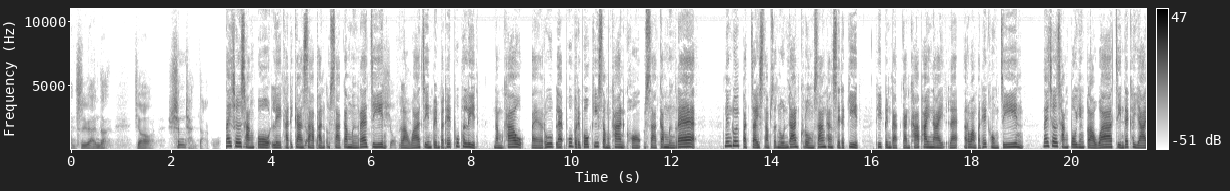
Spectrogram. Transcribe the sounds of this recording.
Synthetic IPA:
nt͡sɹ̩˥˩ɥɛ˧˥nd̪ə˧ | t͡ɕjɑ˥˩ʊ | ʂɤ˥ŋʈ͡ʂʰa˨˩nt̪a˥˩kwɔ˧˥na˧jt͡ɕʰɤː˧t͡ɕʰa˩˦ŋpoː˧leː˧kʰaː˧t̪ʰi˦˥kaː˧nsaː˨˦a˦pʰa˧nʔʔu˨˩t̪̚saː˩˦a˦˥ka˧mːɯ˧əŋɾɛː˥˩t͡ɕiː˧nklaː˨˩wːaː˥˩t͡ɕiː˧npe˧npɾa˧t̪ʰeː˥˩t̪̚pʰuː˥˩pʰa˧li˨˩t̪̚ | na˧mkʰa˥˩wpɛː˧ɾuː˥˩p̚lɛ˦˥ʔpʰuː˥˩bɔː˧ɾi˧˥pʰoː˥˩k̚t̪ʰiː˥˩sa˩˦mkʰa˧nkʰɔː˩˦ŋʔu˨˩saː˨˦a˦˥ka˧mːɯ˧əŋɾɛː˥˩ | nɯ˥˩ŋdu˥˩əjpa˨˩t̪̚t͡ɕa˧jsa˧na˨˩p̚sa˧nu˨˩˦ndaː˥˩nkʰɾoː˧ŋsaː˥˩ŋt̪ʰaː˧ŋse˨˩t̪ʰːa˧ki˨˩t̪̚ʰːiː˥˩pe˧nbɛː˨˩p̚kaː˧nkʰaː˦˥pʰaː˧jna˧jlɛ˦˥ʔɾa˧waː˨˩ŋpɾt̪ʰeː˥˩t̪̚kʰɔː˩˦ŋt͡ɕiː˧n | na˧jt͡ɕʰɤː˧t͡ɕʰaː˩˦ŋpoː˧ja˧ŋkla˨˩wːaː˥˩t͡ɕiː˧ndaː˥˩jkʰa˧jaː˦˥

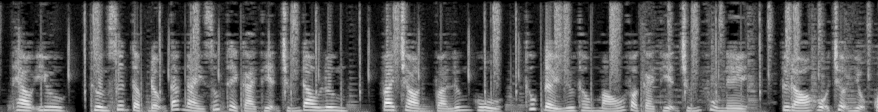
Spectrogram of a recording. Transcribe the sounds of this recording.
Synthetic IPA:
t̪ʰɛ˧wʔi˧wt̪ʰɨ˨˩əŋswi˧ənt̪ə˨˩p̚ɗə̰˧˨wŋ͡mt̪aː˦˥k̚na˨˩jzu˦˥p̚t̪ʰe˧˩kaː˧˩jt̪ʰḭ˧˨ənt͡ɕɨ˨˦ŋɗa˧wlɨ˧ŋvaː˧jt͡ɕɔ˧˩nvaː˨˩lɨ˧ŋku˧˩t̪ʰu˦˥p̚ɗə˧˩jli˧wt̪ʰə˧wŋ͡mma˨˦wvaː˨˩kaː˧˩jt̪ʰḭ˧˨ənt͡ɕɨ˨˦ŋfu˧˩ne˨˩t̪ɨ˨˩ɗɔ˨˦ɦo̰˧˥t͡ɕə̰ː˧˨hi˧˨əwkw

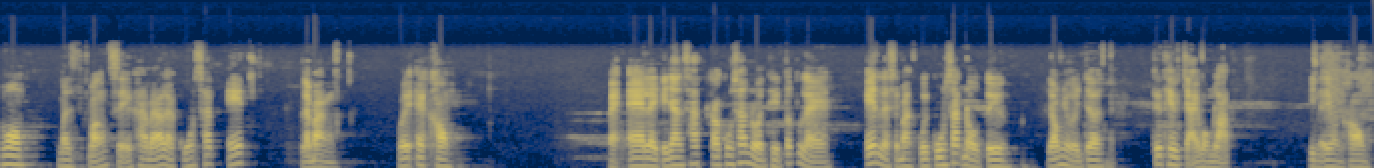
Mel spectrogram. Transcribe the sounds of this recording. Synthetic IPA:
ɗʊ˦ŋ͡mhə˧wŋ͡m | mï˨˩ŋ̟və̰˧˥nsɛ̰˧˥xaː˧ɓaː˨˦wlaː˨˩ku˨˦ənsa˦˥jk̚ʔɛ˦˥t̚ | laː˨˩ɓa˨˩ŋ | vəː˨˦jʔɛ˦˥t̚xə˧wŋ͡m | mɛ̰ː˧˨ʔɛː˧laː˨˩kaː˨˦jza˧ŋ̟sa˦˥k̚kɔ˨˦ku˨˦ənsa˦˥zo˨˩jt̪ʰi˨˩t̪ɨ˦˥t̚laː˨˩ | ʔɛː˦˥t̚laː˨˩sɛ̰˧˥ɓa˨˩ŋkwəku˨˦ənsa˦˥k̚ɗə˨˩wt̪i˧əŋ | zə˨˦wŋ͡mɲɨ˧ʔəː˧˩t͡ɕe˧n | t̪i˦˥ət̪ʰɛ˧wt͡ɕa̰ː˧˨jva˨˩wŋ͡mla̰˨˩t̚ | ki˨˩nʔi˧va˨˩ŋxə˧wŋ͡m

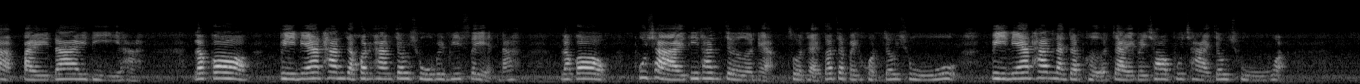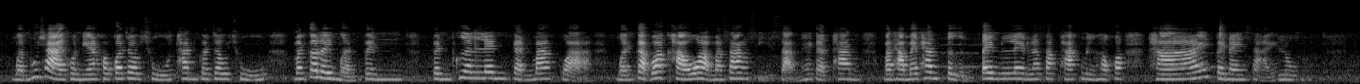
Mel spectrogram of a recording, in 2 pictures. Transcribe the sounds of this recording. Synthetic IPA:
a˥˩pa˧jdaː˥˩jdiː˧kʰa˥˩ | lɛː˦˥wkɔː˥˩ | piː˧ni˦˥ɐt̪ʰa˥˩nt͡ɕa˨˩kʰɔ˥˩nkʰaː˥˩ŋt͡ɕa˥˩wt͡ɕʰuː˦˥pe˧npʰi˦˥seː˨˩t̪̚na˦˥ | lɛː˦˥wkɔː˥˩ | pʰuː˥˩t͡ɕʰaː˧jt̪ʰiː˥˩t̪ʰa˥˩nt͡ɕɤː˧ni˥˩ɐsu˨˩ənja˨˩jkɔː˥˩t͡ɕa˨˩pe˧nkʰo˧nt͡ɕa˥˩wt͡ɕʰuː˦˥ | piː˧ni˦˥ɐt̪ʰa˥˩nːaː˥˩t͡ɕa˨˩pʰɤː˩˦t͡ɕa˧jpa˧jt͡ɕʰɔː˥˩pʰːuː˥˩t͡ɕʰaː˧jt͡ɕa˥˩wt͡ɕʰuː˦˥a̰˨˩ | mɯ˩˦ənpʰuː˥˩aː˧jkʰo˧nːi˦˥ɐkʰa˦˥wkɔː˥˩t͡ɕa˥˩wt͡ɕʰuː˦˥t̪ʰa˥˩nkɔː˥˩t͡ɕa˥˩wt͡ɕʰuː˦˥ma˧nkɔː˥˩lɤː˧jmɯ˩˦ənpe˧npe˧npʰɯ˥˩ənle˥˩nka˧nmaː˥˩kːwa̰ː˨˩ | mɯ˩˦ənka˨˩p̚waː˥˩kʰa˦˥wʔa˨˩maː˧saː˥˩ŋsiː˩˦sa̰˩˦nha˥˩jka˨˩p̚t̪ʰa˥˩n | maː˧t̪ʰa˧mha˥˩t̪ʰa˥˩nt̪ɯː˨˩nt̪e˥˩nle˥˩nlɛ˦˥wsa˨˩k̚pʰa˦˥k̚nɯ˧ŋkʰa˦˥wkɔː˥˩haː˦˥jpa˧jna˧jsaː˩˦jlo˧m

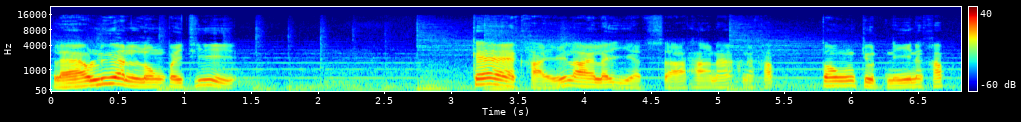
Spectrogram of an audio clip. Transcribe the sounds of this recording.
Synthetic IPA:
lɛː˦˥wlɯ˥˩ənlo˧ŋpa˧jt̪ʰiː˥˩ | kɛː˥˩kʰa˩˦jɾaː˧jla˧ʔi˨˩ət̪̚saː˩˦t̪ʰaː˧na˦˥ʔna˦˥kʰa˦˥p̚ | t̪o˧ŋt͡ɕu˨˩t̪̚niː˦˥na˦˥kʰa˦˥p̚

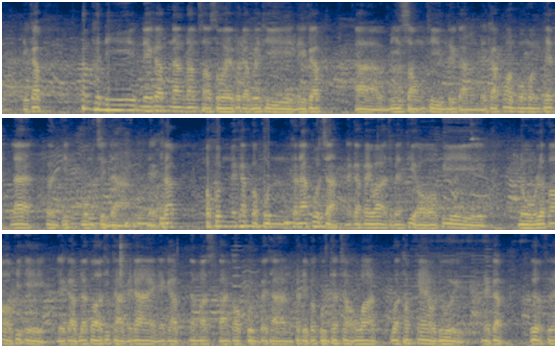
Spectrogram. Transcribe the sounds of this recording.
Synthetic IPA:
kʰɾa˦˥p̚ | k̪ʰa˥˩k̪ʰaː˧niː˧ni˥˩kʰa˦˥p̚naː˧ŋɾaː˧ŋsaː˨˦wsu˨˩˦əjpɾa˧da˨˩p̚weː˧t̪ʰiː˧ni˦˥˩kʰɾa˦˥p̚ | ʔaː˨˩miː˧sɔː˩˦ŋt̪ʰiː˧mdoː˧jka˧nːa˦˥˩kʰa˦˥p̚ːɔ˧npʰo˧mɯ˧ŋpʰe˦˥t̪̚lɛ˦˥pʰɤː˧npʰi˨˦˥t̪̚wo˧ŋt͡ɕʰi˨˩ndaː˧na˦˥˩kʰɾa˦˥˩p̚ | kʰa˧˩kʰu˧nːa˦˥kʰa˦˥p̚kʰɔː˨˩p̚kʰu˧nk̪ʰa˧na˦˥ʔpʰuː˥˩t͡ɕa˨˩t̪̚na˦˥kʰa˦˥p̚ma˥˩jwaː˥˩˨t͡ɕa˨˩pe˧npʰiː˥˩ʔɔː˧˩pʰiː˥˩ | nuː˩˦lɛː˦˥wkɔː˥˩pʰiː˥˩ʔeː˨˩k̚na˦˥kʰɾa˦˥p̚lɛː˦˥wkɔː˥˩t̪ʰiː˥˩kʰaː˨˧t̪ma˥˩jdaː˥˩jna˦˥kʰa˦˥p̚na˧mːaː˧sa˧˩kaː˧nʔʰɔː˧˩p̚kʰu˧npa˧jt̪ʰaː˧ŋpʰa˧deː˨˩pʰa˧kʰu˧nt̪ʰa˥˩nt͡ɕʰaː˥˩ŋʔaː˧waː˥˩t̪̚waː˥˩t̪ʰːa˥˩mkʰɛː˥˩wdu˥˩əj | na˥kʰɾa˦˥p̚ | pɯː˥˩əfɯː˦˥

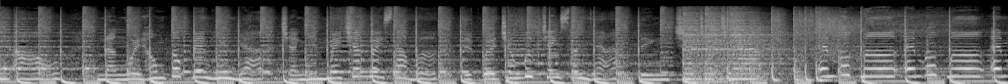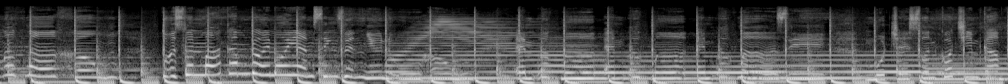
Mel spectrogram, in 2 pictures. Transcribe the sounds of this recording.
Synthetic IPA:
ʔaː˧wnaː˨˩ŋːo˨˩jɦə˧wŋ͡mt̪ə˦˥wk͡p̚ɗɛ˧nhi˧nɲa̰ː˧˨t͡ɕaː˨˩ŋɲi˨˩nmə˧jt͡ɕaː˧˥ŋ̚va˧jsaː˧ɓəː˨˩k̚t̪i˨˩t̚vəː˨˦jt͡ɕɔ˧wŋ͡mɓɨ˦˥ək̚t͡ɕa˧jŋ̟swə˧nɲa̰ː˧˨t̪ï˨˩ŋ̟t͡ɕi˧t͡ɕɔ˧˩t͡ɕaː˧˩ʔɛ˧mʔɨ˦˥ək̚məː˧˩ʔɛ˧mʔɨ˦˥ək̚məː˧˩ʔɛ˧mʔɨ˦˥ək̚məː˧˩xə˧wŋ͡mt̪ṵ˧˨jswə˧nmaː˨˦t̪ʰa˨˦˥mɗo˧jmo˧jʔɛ˧msï˧ŋ̟zwḭ˧˨nɲɨ˧nṵ˧˨jhə˧wŋ͡mʔɛ˧mʔɨ˦˥ək̚məː˧ʔɛ˧mʔɨ˦˥ək̚məː˧ | ʔɛ˧mʔɨ˦˥ək̚məː˧zi˨˩ | mo˨˩t̚t͡ɕəː˨˩jswə˧nkɔ˨˦t͡ɕi˧mkaː˨˩m

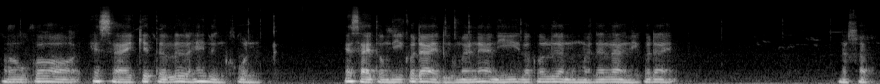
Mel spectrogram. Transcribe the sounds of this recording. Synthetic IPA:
wa˧wkɔː˥˩ʔɛ˦˥t̪̚sa˧jke˦˥t̪ːɤː˧lɤː˥˩ɦa˥˩jnɯ˨˩ŋkʰo˧n | ʔɛ˦˥sa˧˥jt̪o˧ŋniː˦˥kɔː˥˩daː˥˩jɾɯː˩˦maː˧naː˥˩niː˦˥lɛː˦˥wkɔː˥˩lɯ˥˩ənlo˧ŋmaː˧daː˥˩nɾaː˥˩ŋniː˦˥kɔː˥˩daː˥˩j | na˦˧˥kʰɾa˦˥p̚

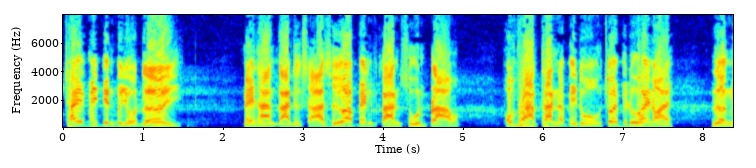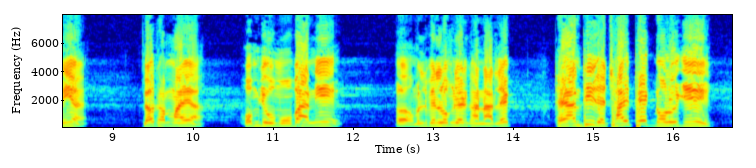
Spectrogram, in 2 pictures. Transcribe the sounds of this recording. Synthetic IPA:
t͡ɕʰa˦˥jma˥˩jpe˧npɾa˧joː˨˩t̪̚lɤː˧j | na˧jt̪ʰaː˧ŋkaː˧nsɯ˨˩k̚sa̰ː˩˦sɯː˨˦waː˧˩pe˧nkaː˧nsuː˩˦nplaː˨˩w | pʰo˨˦mfaː˨˩k̚t̪ʰa˥˩nʔa˨˩pa˧jduː˧t͡ɕʰu˥˩əjp̬a˧jduː˧ha˥˩jnɔː˨˩j | ɾɯ˥˩əŋniː˦˥˩ʔa˨˩ | lɛː˦˥wt̪ʰa˧mːa˧jʔa˨˩ | pʰo˩˦mjuː˨˩muː˨˩baː˧˥˩nːiː˦˥˩ | ʔɤː˧˩ma˧npe˧nɾo˧ŋɾi˧ənkʰa˧naː˨˩t̪̚le˦˥k̚ | t̪ʰɛː˨˩ʔa˧nt̪ʰiː˥˩t͡ɕa˨˩t͡ɕʰa˦˥jt̪ʰe˦˥k̚noː˧loː˧jiː˧

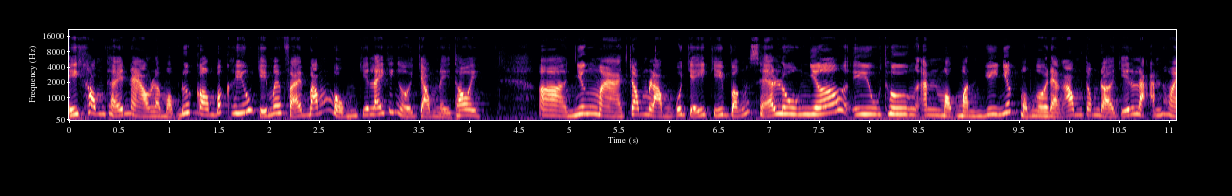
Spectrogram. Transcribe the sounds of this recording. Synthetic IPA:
t͡ɕḭ˧˥xə˧wŋ͡mt̪ʰe˧˩naː˨˩wlaː˨˩mo˨˩t̚ɗɨ˨˦əkɔ˧nɓə˦˥t̚xi˨˦əwt͡ɕḭ˧˨˩məː˨˦jfaː˧˩jɓa˨˦mɓʊ̰˧˨ŋ͡mt͡ɕḭ˧˩lə˨˦jkaː˨˦jŋɨ˨˩əjt͡ɕə˨˩wŋ͡mna˨˩jt̪ʰo˧j | ʔəː˨˩ɲɨ˧ŋmaː˨˩t͡ɕɔ˧wŋ͡mlɔ˨˩wŋ͡mku˧˩ət͡ɕḭ˧˨t͡ɕḭ˧˩və̰˧˥nsɛ̰˧˥lu˧ənɲəː˨˦ʔi˧əwt̪ʰɨ˧əŋʔa˧jŋ̟mo˨˩t̚mï˨˩ŋ̟zwi˧ɲə˦˥t̚mo˨˩t̚ŋɨ˨˩əjɗaː˨˩nʔə˧wŋ͡mt͡ɕɔ˧wŋ͡mɗə̰ː˨jt͡ɕḭ˧˩˦laː˨˩ʔa˧ŋ̟ɦwaː˨

